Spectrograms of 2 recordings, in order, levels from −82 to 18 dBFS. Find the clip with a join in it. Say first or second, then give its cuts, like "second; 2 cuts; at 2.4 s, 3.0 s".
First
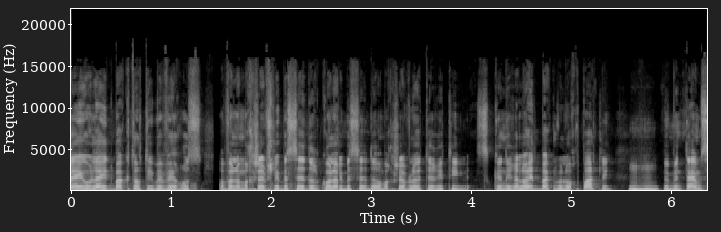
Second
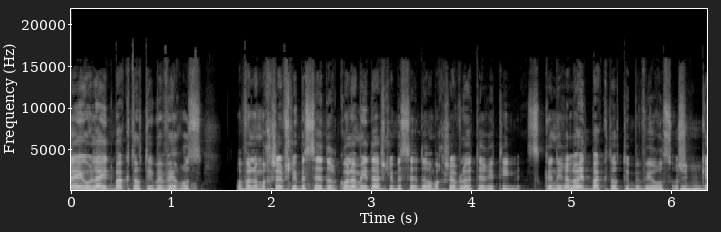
first; 3 cuts; at 1.4 s, 2.7 s, 4.8 s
